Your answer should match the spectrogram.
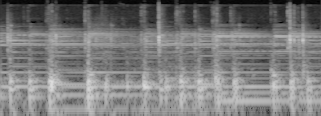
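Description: Keyboard played by ear: a steady run of melody notes, several a second, over held lower chord notes.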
